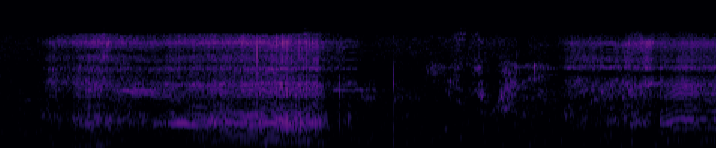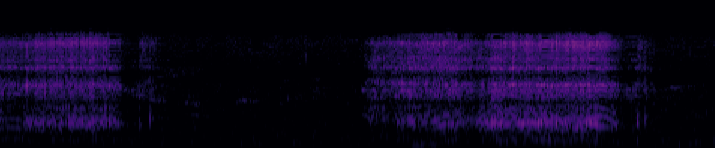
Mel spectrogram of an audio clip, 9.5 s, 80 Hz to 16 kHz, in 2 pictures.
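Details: Sleeping man who claims he doesn't snore: three long, loud, rattling inspiratory snores, about 18 breaths a minute, with quieter breathing between; snoring.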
